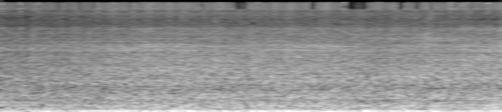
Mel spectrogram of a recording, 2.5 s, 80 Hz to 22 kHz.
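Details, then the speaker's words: 1988 or 1989 Corvette C4 (owner unsure), fuel injected, after ignition timing was set and firing order checked: low, lumpy idle with uneven stumbling pulses, still misfiring hard; owner suspects very dirty injectors. "I don't know, not really a huge difference. The thing is still misfiring like pretty hard."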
